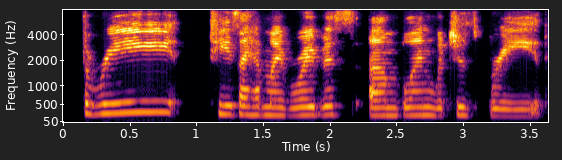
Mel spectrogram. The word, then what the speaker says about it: rooibos: have to try that yum okay so your roy bu help me pronounce that roy this rooibos thank you roy miss tea blend um is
